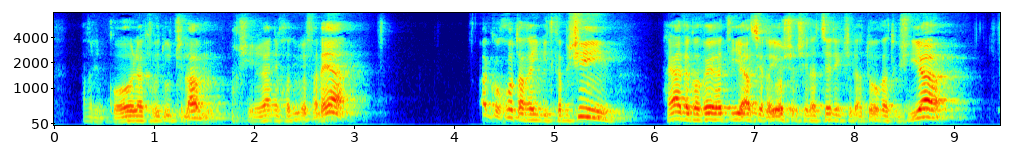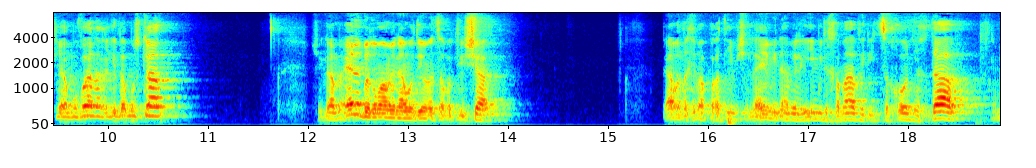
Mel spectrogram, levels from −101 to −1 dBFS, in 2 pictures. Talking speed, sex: 135 wpm, male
